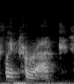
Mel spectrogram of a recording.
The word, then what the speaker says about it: Wikiruk: My students over the years, they had a hard time pronouncing my last name. It's Wikiruk, and they would call me Mrs.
